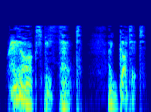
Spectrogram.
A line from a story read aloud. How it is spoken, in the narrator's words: he whispered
